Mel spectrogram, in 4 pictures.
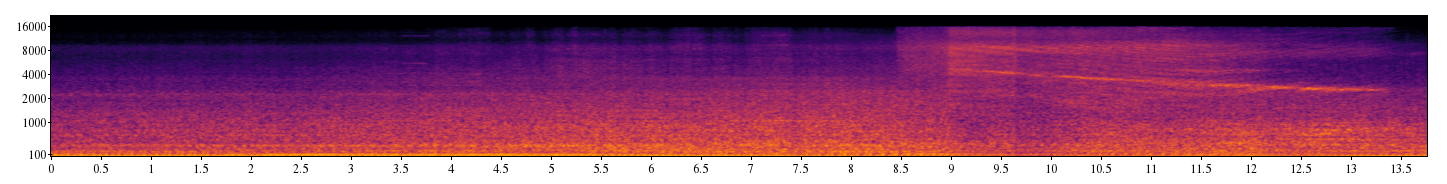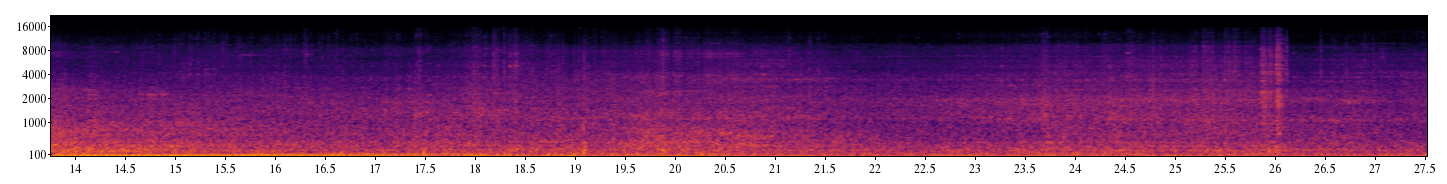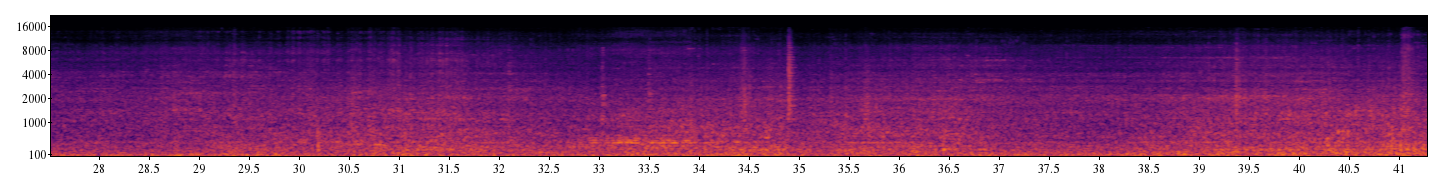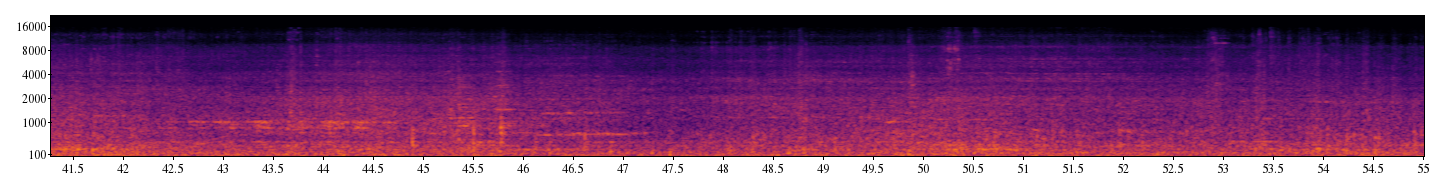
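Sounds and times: locomotive engine humming: 0.0 - 55.0
train coaches rolling on rails: 0.0 - 55.0
squeal falling in pitch: 9.3 - 13.5.

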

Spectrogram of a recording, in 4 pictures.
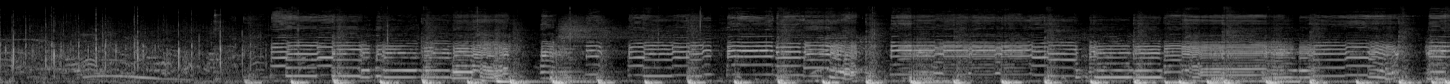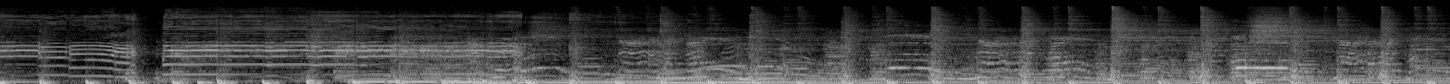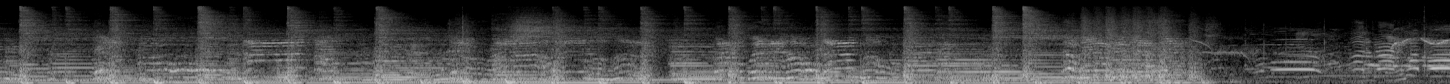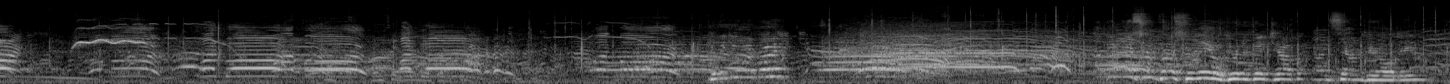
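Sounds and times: bass and drums: 2.2 - 41.3
electric guitar with bent notes: 2.4 - 41.2
saxophone melody: 2.4 - 41.2.

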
